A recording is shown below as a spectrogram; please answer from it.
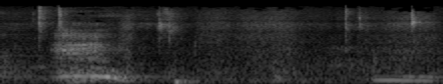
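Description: A child's voice making one short sung or vocalized sound that rises and falls, about half a second in, then a few faint clicks of small construction pieces being handled.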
